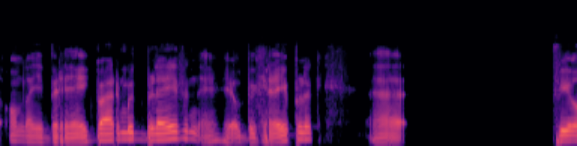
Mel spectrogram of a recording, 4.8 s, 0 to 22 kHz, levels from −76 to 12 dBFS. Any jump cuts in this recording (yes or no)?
no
